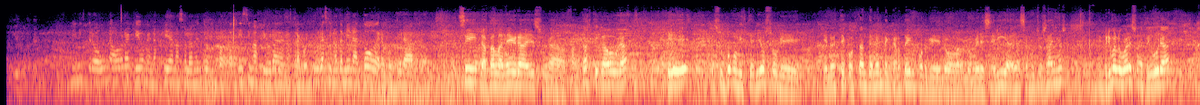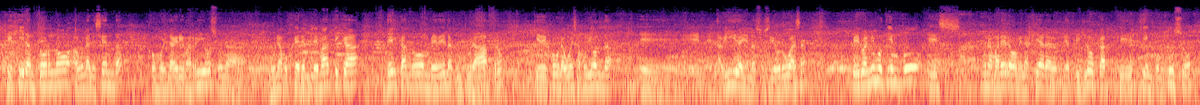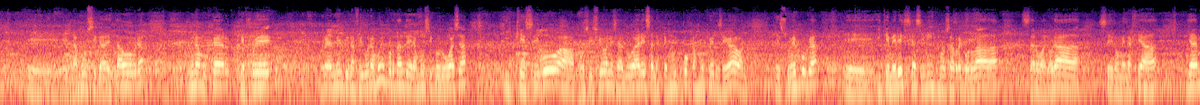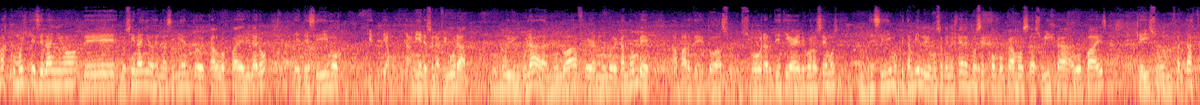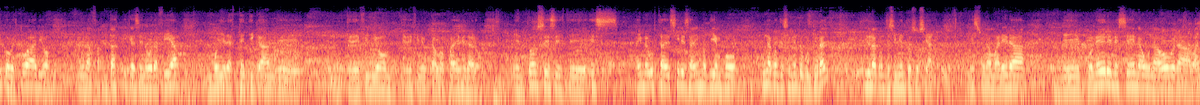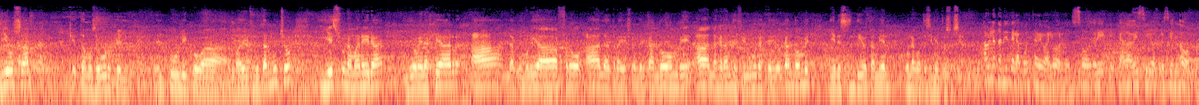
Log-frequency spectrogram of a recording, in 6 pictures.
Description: Declaraciones a la prensa del ministro de Educación y Cultura, Pablo da Silveira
